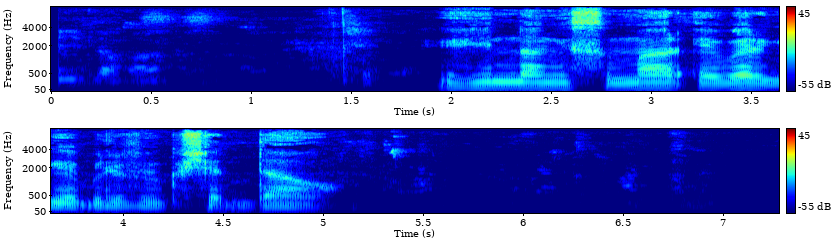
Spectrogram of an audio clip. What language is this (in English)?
Wuzlam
